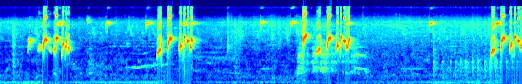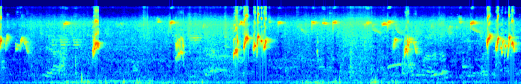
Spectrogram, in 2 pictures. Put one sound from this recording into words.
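A caged songbird sings loud, bright warbling phrases close by, again and again.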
